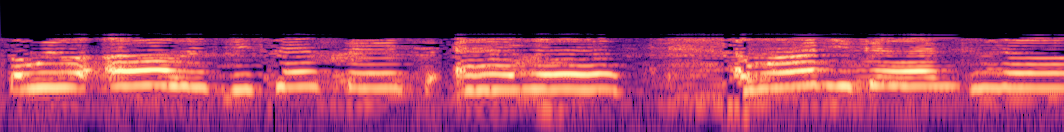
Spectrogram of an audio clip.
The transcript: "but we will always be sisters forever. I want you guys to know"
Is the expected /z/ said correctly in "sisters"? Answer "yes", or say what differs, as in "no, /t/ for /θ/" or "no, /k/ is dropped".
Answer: no, /z/ is dropped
